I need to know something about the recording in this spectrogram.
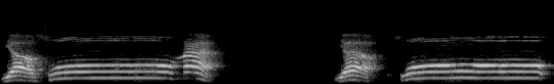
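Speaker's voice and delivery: يصوم very slow, oo held on a high note; high, level, sustained oo in يصوم; long waw. Shown as a demonstration. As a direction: dictate يصوم, stretching the middle oo. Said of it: "مد بالواو".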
